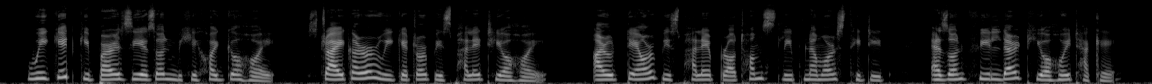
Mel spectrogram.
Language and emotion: Assamese, neutral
